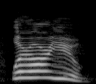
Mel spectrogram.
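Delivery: high, loud call across the garden. Acted. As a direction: call out like searching for someone. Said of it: "the Lord God called to the man".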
